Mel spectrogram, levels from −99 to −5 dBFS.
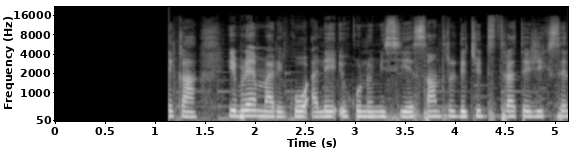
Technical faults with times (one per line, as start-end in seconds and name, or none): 0.00-1.14 cut-off start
